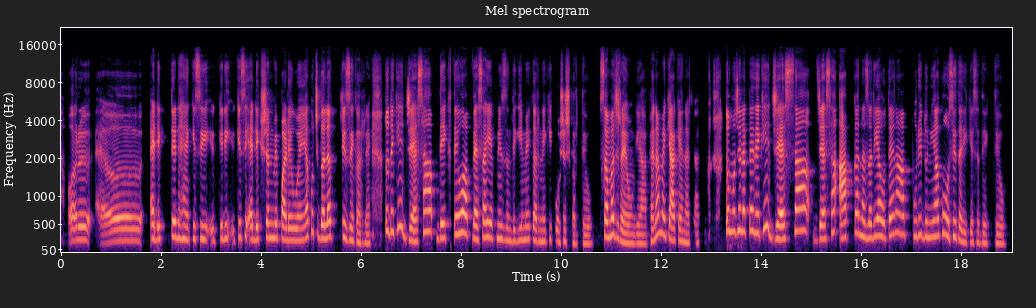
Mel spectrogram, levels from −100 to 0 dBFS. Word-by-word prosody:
और 210 +2 -1
अ, 210 - -2 0.2
एडिक्टेड 240 +3 +1
हैं 240 -2 -1
किसी 240 0 -2 0.3
किरी 245 0 -2 0.2
किसी 270 +1 -2
एडिक्शन 230 +4 +1
में 255 - +1
पड़े 225 -3 +4
हुए 215 0 -2
हैं 215 - -3
या 265 - +3
कुछ 350 -6 -4
गलत 270 +2 +4
चीज़ें 230 -5 0
कर 185 -4 -4
रहे 170 0 -9
हैं। - - -11 0.3
तो 385 - +2
देखिए 375 +5 0
जैसा 205 - +2
आप 370 0 -1
देखते 255 +5 0
हो 335 +2 +3
आप 325 -2 +4
वैसा 235 +2 +3
ही 265 0 +3
अपनी 250 -1 -4
जिंदगी 215 -1 -7
में 225 +1 -4
करने 200 -4 -3
की 230 +4 -11
कोशिश 200 -1 -2
करते 160 0 -10
हो। 155 0 -8 0.2
समझ 280 0 +5 0.2
रहे 195 - +4
होंगे 165 -1 -5
आप, 155 -1 -6
है 205 - 0
ना? 310 - +2
मैं 325 -3 0
क्या 215 - +7
कहना 195 -5 -3
चाहती 170 -1 -17
हूँ। - - -14
तो - - +4
मुझे 370 +1 0
लगता 375 0 +1
है 385 - +3
देखिए 350 +7 +1
जैसा 240 +9 +5 0.4
जैसा 240 +8 +2 0.2
आपका 265 +6 0
नज़रिया 280 0 +1
होता 275 +1 0
है 320 - -2
ना 345 -2 +1
आप 320 0 -7
पूरी 285 +2 -5
दुनिया 275 +1 -1
को 325 - +1
उसी 280 0 -1
तरीके 180 -2 -7
से 175 0 -11
देखते 165 0 -11
हो। 155 -1 -9
240 Hz, 215 wpm, -23 LUFS, 200-280 Hz, 0.4 s, क्या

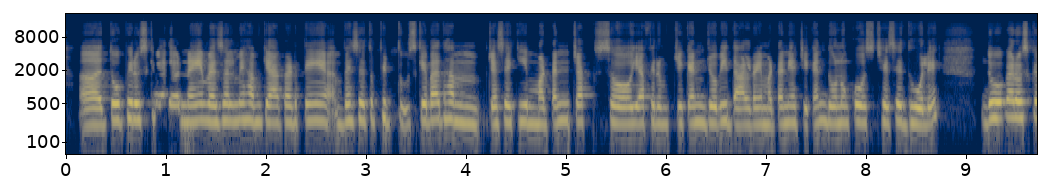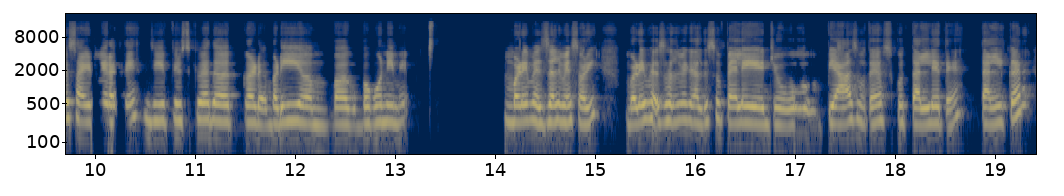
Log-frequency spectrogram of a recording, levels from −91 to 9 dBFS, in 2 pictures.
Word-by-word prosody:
अ, 200 +1 +3
तो 250 - +6
फिर 260 -2 +4
उसके 255 +1 -3
बाद 240 -1 -3
और 235 - -6
नए 235 +1 +4
वेसेल 240 +1 0
में 250 +1 -1
हम 245 -2 -1
क्या 235 -1 +2
करते 230 +1 -2
हैं 240 - 0
वैसे 245 +1 0
तो 260 +1 -8
फिर 270 -4 -3
तो - - -6
उसके 215 +4 0
बाद 255 +1 +2
हम 250 -3 +1 0.3
जैसे 220 +1 0
कि 235 +1 -3
मटन 220 +3 -2
चक्स 235 -1 -3
हो 215 -1 +3
या 220 0 +2
फिर 220 -2 -3
चिकन 225 +1 -1
जो 225 0 +2
भी 235 +2 0
डाल 205 0 +1
रहे 210 0 0
हैं 210 - -4
मटन 220 +2 -2
या 225 - 0
चिकन 215 +4 -5
दोनों 225 0 -1
को 230 - +5
स 225 - -6
अच्छे 230 -1 -2
से 235 +2 0
धो 220 -1 +3
ले। 210 +5 0 0.5
धोकर 270 +2 +5
उसके 270 0 +3
साइड 245 -3 +1
में 250 - +3
रखते 235 0 0
हैं। 290 +3 -4
वी 245 0 0
फिर 250 - -1
उसके 245 +2 -4
बाद 240 -2 +3 0.2
क़ड 225 -3 +3
बड़ी 225 +3 +2
अ, 220 -2 +2
ब 210 +1 -1 0.2
भगोनी 230 +1 0
में। 235 +3 -8 1.0
बड़े 230 +1 +5
वेसेल 235 -1 +2
में 225 - +3
सॉरी 215 +3 0 0.3
बड़े 210 +3 +5
वेसेल 245 -2 +1
में 255 - -1
डालते 225 -2 -1
तो 265 - -3
पहले 220 -1 +4
जो 210 -1 -2 0.4
प्याज़ 225 +3 +2
होता 215 -2 -2
है 230 - +2
उसको 235 -1 -7
तल 210 -1 +3
लेते 220 -3 0
हैं, 205 - -6 0.2
तल 215 +1 +1
कर, 270 - +4
230 Hz, 245 wpm, -22 LUFS, 220-245 Hz, 1.0 s, तो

